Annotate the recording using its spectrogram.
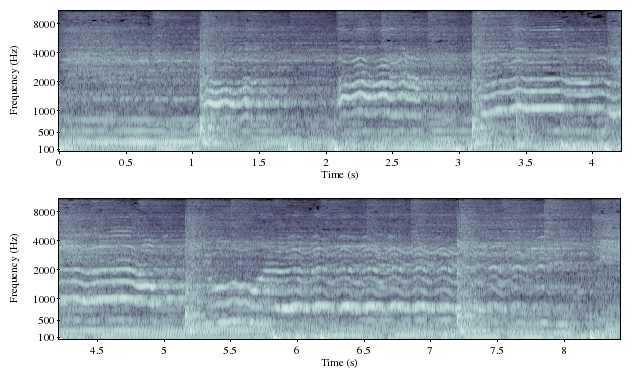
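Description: A woman singing live with a band: long held notes with wide vibrato over bass guitar and a drum kit, with regular drum and cymbal hits.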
